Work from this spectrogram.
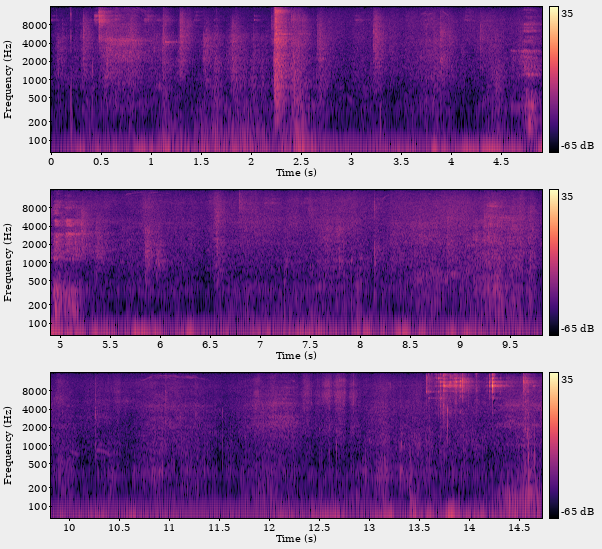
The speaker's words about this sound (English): the dog has entered the room.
